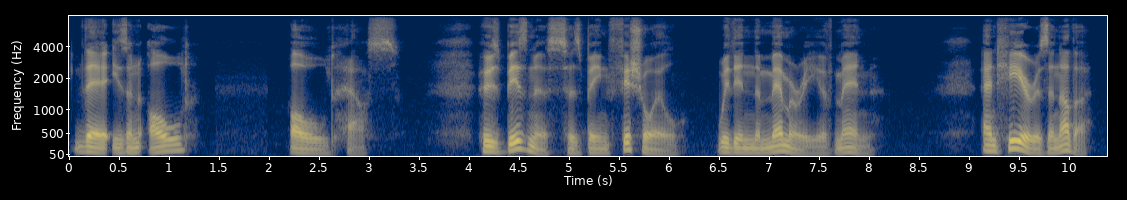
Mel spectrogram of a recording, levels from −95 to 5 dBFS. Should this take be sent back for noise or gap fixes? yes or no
no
